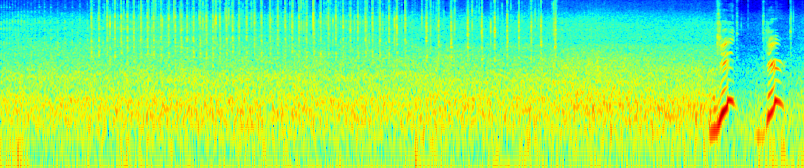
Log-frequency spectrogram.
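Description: A fishing reel's clicker ticks rapidly for about four seconds as line is pulled off it by a bait being run out, over a steady wash of surf. A short vocal sound comes near the end.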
